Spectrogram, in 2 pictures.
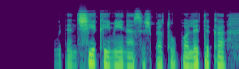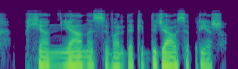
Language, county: Lithuanian, Vilnius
